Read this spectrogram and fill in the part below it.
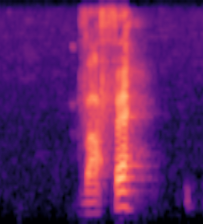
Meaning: weapon, arm
- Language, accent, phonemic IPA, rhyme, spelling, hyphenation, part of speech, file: German, Austria, /ˈvafə/, -afə, Waffe, Waf‧fe, noun, De-at-Waffe.ogg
